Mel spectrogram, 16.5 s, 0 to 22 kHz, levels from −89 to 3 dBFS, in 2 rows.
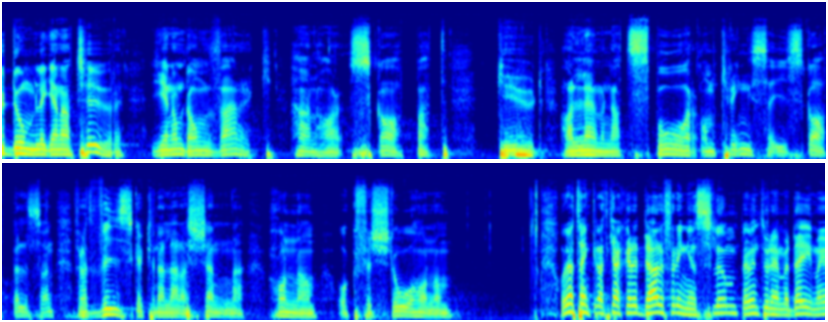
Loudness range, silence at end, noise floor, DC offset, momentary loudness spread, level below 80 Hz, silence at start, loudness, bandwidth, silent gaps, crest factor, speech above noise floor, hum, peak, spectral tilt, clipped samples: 5 LU; 0 s; -70 dBFS; under 0.1%; 14 LU; -52 dBFS; 0 s; -33 LUFS; 16 kHz; none; 22 dB; 37 dB; none; -10 dBFS; -4.5 dB/octave; under 0.1%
